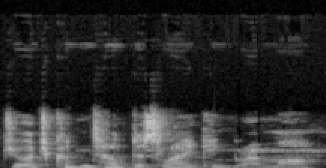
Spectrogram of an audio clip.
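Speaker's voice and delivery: usual speaking voice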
